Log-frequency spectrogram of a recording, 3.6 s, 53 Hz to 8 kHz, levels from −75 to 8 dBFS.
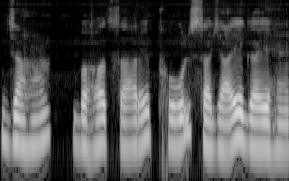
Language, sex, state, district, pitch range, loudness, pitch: Hindi, male, Jharkhand, Deoghar, 140-160 Hz, -16 LUFS, 145 Hz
